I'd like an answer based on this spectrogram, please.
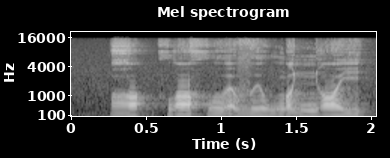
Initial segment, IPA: ɣ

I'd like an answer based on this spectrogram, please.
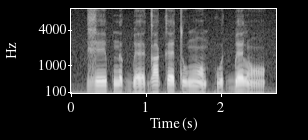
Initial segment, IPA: ɣ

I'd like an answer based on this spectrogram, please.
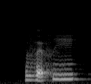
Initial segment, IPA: v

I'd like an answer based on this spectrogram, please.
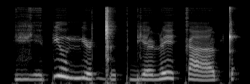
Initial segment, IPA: vʲ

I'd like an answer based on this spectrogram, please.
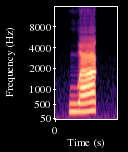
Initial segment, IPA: w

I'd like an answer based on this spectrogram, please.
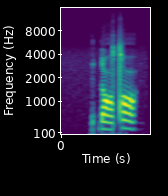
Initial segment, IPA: ɗ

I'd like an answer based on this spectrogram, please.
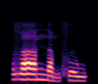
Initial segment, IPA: v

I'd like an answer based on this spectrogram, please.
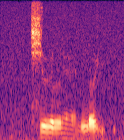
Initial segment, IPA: t͡ɕ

